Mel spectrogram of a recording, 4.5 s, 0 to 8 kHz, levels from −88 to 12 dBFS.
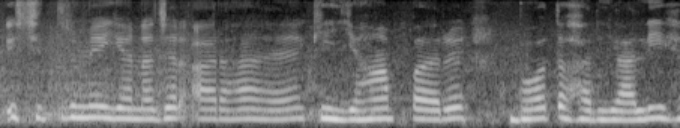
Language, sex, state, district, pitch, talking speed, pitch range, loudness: Hindi, female, Jharkhand, Deoghar, 230 Hz, 170 wpm, 220-245 Hz, -12 LUFS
